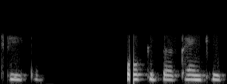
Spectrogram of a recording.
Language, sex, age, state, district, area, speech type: Punjabi, female, 30-45, Punjab, Patiala, rural, conversation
